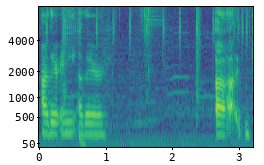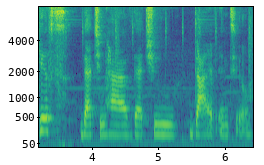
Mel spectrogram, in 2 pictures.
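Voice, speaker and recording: A woman's voice: fairly low pitch, flat delivery, takes it slowly, darkish tone. Playful woman host, faint music. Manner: encouraging, playful, laughs and affirms often. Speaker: talk show host. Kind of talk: casual interview chat.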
